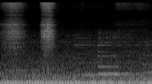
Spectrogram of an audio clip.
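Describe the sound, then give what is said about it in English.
Two short, sharp sniffles from a person who says they are not sick, heard close together over a steady background hum. “Don't mind me sniffling.”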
